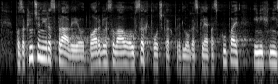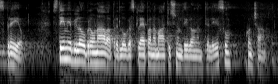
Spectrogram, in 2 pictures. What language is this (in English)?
Slovenian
